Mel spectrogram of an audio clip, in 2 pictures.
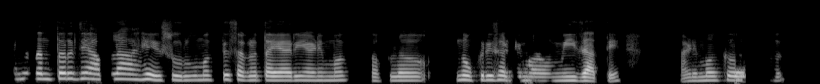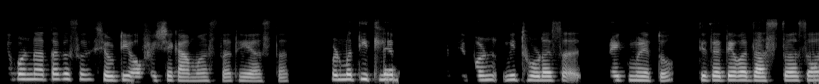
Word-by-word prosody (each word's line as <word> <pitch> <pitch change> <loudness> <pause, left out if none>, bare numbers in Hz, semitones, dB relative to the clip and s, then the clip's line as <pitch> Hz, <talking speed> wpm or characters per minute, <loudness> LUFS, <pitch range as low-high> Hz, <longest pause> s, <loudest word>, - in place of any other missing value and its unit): आणि 245 - -7
नंतर 255 +1 +4
जे 270 - +1
आपलं 250 +1 +1
आहे 235 -3 +3
सुरू 200 -1 -1
मग 210 +1 -2
ते 225 - +4
सगळं 195 -2 +1
तयारी 190 0 +5
आणि 190 0 0
मग 190 +1 -2 0.3
आपलं 180 +2 0 0.4
नोकरीसाठी 200 -2 +2
मग 175 -1 -1
मी 180 0 +1
जाते. 160 -2 +2 0.6
आणि 160 +4 -4
मग 185 +2 -1
अ, 185 -1 -1 0.6
पण 240 0 +3
आता 235 +1 +1
कसं 235 -1 -2
शेवटी 200 0 +2
ऑफिसचं 190 +1 -3
कामं 175 0 -1
असतात, 175 -1 -7
हे 175 - -1
असतात. 160 0 -7 0.4
पण 220 -1 +2
मग 230 0 +4
तिथल्या 230 -1 +2 0.8
पण 205 +1 0
मी 215 - +2
थोडासा 190 -1 +2
ब्रेक 195 0 -7
मिळतो 185 -2 0 0.3
तिथे 195 -1 +3
तेव्हा 195 -1 +5
जास्त 185 +2 +2
असा 195 0 +2
195 Hz, 150 wpm, -23 LUFS, 180-215 Hz, 0.8 s, तयारी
